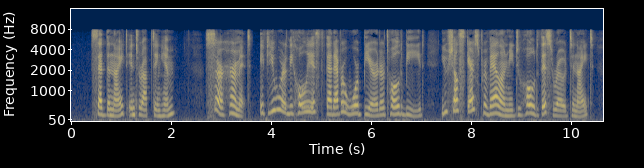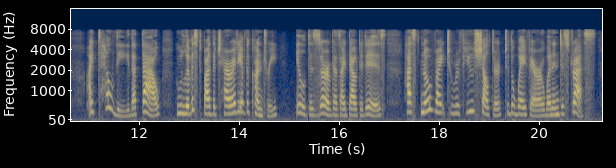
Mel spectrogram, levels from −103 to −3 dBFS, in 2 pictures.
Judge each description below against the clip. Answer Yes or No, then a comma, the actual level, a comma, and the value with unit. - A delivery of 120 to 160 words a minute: No, average, 170 wpm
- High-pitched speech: Yes, high, 230 Hz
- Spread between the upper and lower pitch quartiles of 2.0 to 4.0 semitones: No, average, 5.2 semitones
